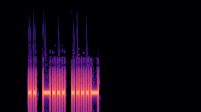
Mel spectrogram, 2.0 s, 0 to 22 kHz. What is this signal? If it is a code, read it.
Morse code, heard as a keyed tone, about 50 wpm, 700 Hz. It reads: IB4
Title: Three Challenging Letter-Number Combinations 50wpm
